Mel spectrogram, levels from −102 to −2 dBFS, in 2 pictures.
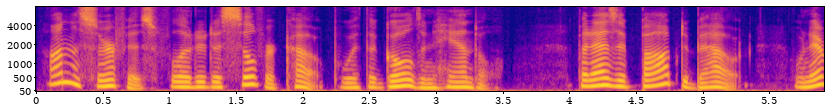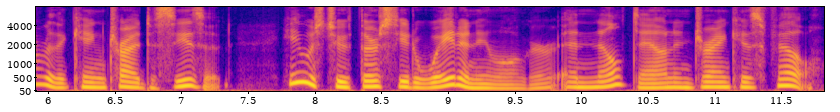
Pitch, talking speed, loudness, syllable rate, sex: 185 Hz, 195 wpm, -16 LUFS, 4.9 syllables/s, female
